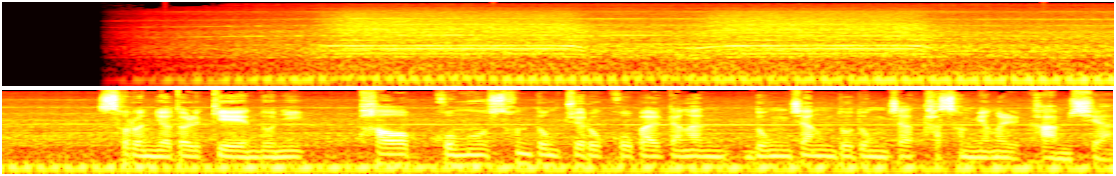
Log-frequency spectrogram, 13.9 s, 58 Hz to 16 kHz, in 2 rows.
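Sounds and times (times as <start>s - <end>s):
night train departing with a deep low drone: 0.7s - 13.8s
train horn blasts: 1.9s - 6.0s
speech: 7.6s - 13.8s.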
